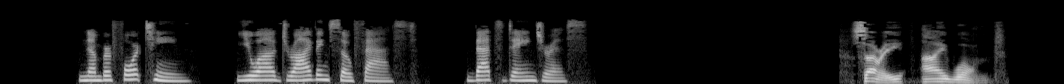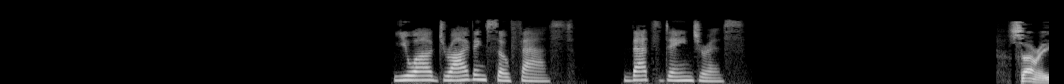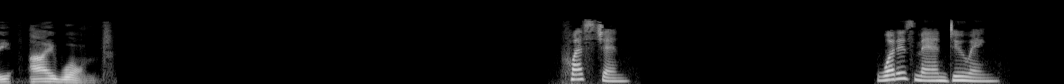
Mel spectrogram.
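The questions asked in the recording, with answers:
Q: What is man doing?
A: Driving too fast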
